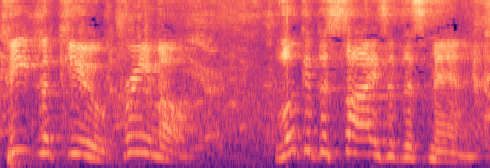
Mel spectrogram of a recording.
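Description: A man talks at a medium rate while background noise is clearly audible. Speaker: councilmember doing roast comedy. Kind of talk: roast comedy. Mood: playful, joking. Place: stage. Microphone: camera far.

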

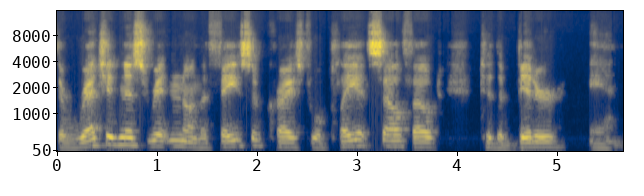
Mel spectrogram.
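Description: This is a man speaking. He has an ordinary speaking voice. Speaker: church devotional reader. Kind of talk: fervent prayer, hushed and reverent, closing a devotional reading. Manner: slow, earnest, solemn, heartfelt; formal, measured.

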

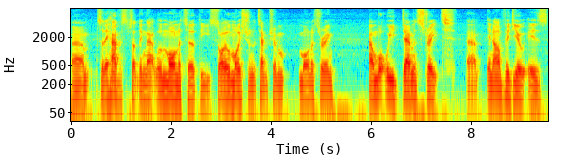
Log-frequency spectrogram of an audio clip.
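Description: With a normal speaking voice, a man talks at a moderate pace in a fairly low pitch. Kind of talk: business vlog commentary. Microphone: webcam.

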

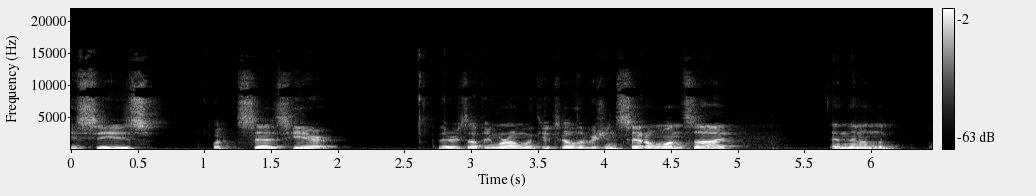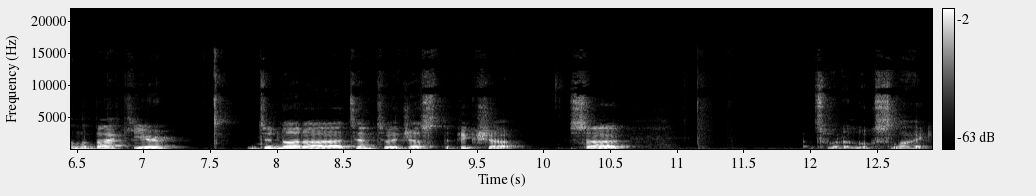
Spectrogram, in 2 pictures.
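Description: A man of medium pitch with an Australian accent, leaving long, frequent pauses. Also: ordinary pitch variation. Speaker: YouTube vlogger. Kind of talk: unboxing video, reading the back-cover blurb in a mock 1960s sci-fi announcer tone. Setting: home, solo to camera. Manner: casual, rambling, with fillers; deliberate, ominous, mock-dramatic announcer delivery when reading the blurb. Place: home room. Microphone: phone near.

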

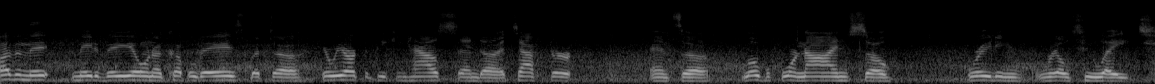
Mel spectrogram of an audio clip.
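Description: The pace is moderate, with light background noise. The sound is dry, without echo. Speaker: vlogger. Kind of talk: casual vlog chat. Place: cafe. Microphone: old recording.

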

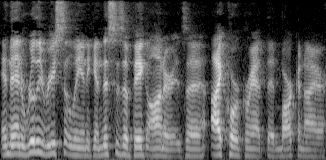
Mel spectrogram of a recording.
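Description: American accent from a man. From Oregon. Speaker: business professor. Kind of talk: presentation. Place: meeting room. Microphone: lapel.

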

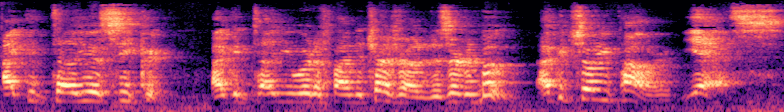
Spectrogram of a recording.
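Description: A man puts on a character voice, high in pitch with very wide swings, at a fairly quick pace. There is a slight echo and some hissing. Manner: mysterious, theatrical, hissing yes-filler.

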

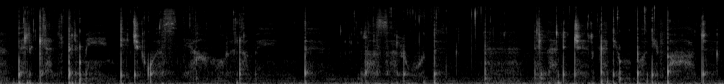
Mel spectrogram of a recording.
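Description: At a fairly slow pace, a woman whispers. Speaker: ASMR creator. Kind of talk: soft-spoken ASMR chat to viewers. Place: home room.

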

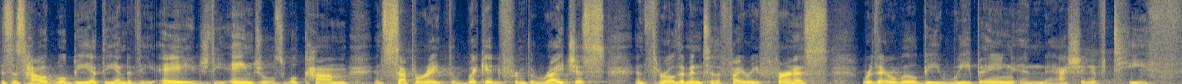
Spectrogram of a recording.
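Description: A man at a moderate pace, with ordinary pitch variation and a quiet background. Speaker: pastor. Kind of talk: sermon. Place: church. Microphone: headset.

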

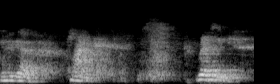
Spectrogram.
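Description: Against a quiet background but with strong room echo, a woman speaks with ordinary pitch variation. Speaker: fitness instructor. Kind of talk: workout instruction. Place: home room. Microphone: camera far.

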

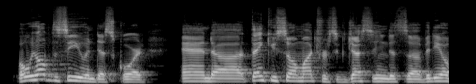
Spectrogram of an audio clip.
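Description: The man's delivery is fairly quick and his intonation lively, with only a quiet background behind him. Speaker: reaction video host. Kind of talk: reaction video commentary. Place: studio.

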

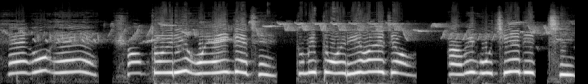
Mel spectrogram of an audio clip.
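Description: A cartoonish character voice talks at a fairly slow pace. The intonation is flat and monotone, with light background noise. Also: woman, extremely high pitch for a woman. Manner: sweet, affectionate.

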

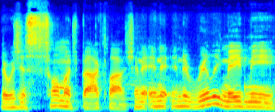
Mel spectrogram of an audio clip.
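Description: This is a man speaking with a Western Canadian accent. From Vancouver Island, British Columbia, Canada; British Columbia, Canada. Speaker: provincial politician, election candidate. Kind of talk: interview. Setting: library. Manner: halting, many fillers and repetitions. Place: studio. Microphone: lapel.

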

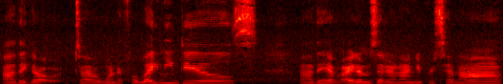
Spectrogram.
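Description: A woman at a moderate pace with ordinary pitch variation, over noticeable background noise. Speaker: haul vlogger. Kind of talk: casual vlog chat. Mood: friendly, upbeat. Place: home room. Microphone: webcam.

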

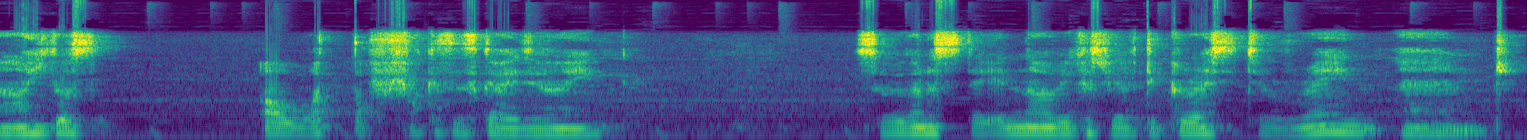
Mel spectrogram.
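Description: Fairly even intonation and long, frequent pauses mark this speech, heard through noticeable background noise. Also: man, medium pitch for a man, moderate pace. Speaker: gaming youtuber. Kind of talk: live gameplay commentary.

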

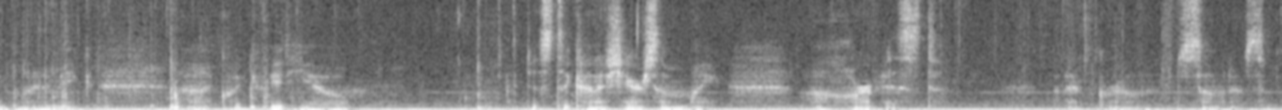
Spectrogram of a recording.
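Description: The speech moves at a very slow pace. Loud background noise fills the clip. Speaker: ASMR creator, home gardener. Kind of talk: casual talk to camera, whisper eating ASMR. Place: home room. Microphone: phone near.

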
